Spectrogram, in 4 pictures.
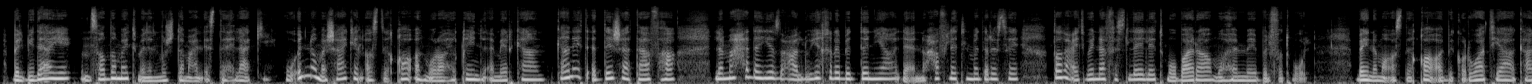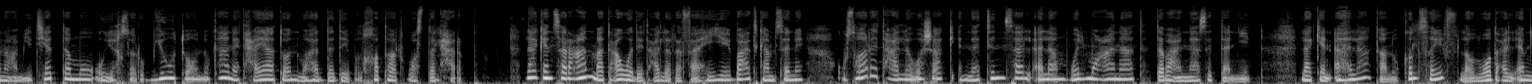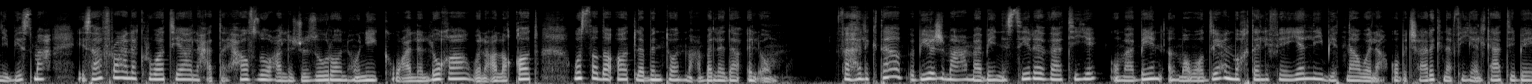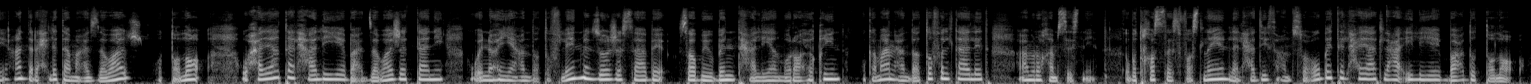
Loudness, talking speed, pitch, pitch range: -21 LUFS, 135 wpm, 220 Hz, 190-255 Hz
